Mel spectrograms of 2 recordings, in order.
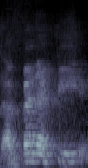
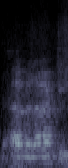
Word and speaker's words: Abenaki: Most in the folks who spent time in Quebec say Abenaki. They put the emphasis with they even write it with an accent on the E, so that puts that Abenaki. But then the folks that grew up in the English-speaking part of New England say Abenaki.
